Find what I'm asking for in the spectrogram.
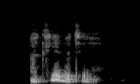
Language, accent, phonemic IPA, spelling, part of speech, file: English, Southern England, /əˈklɪv.ə.ti/, acclivity, noun, LL-Q1860 (eng)-acclivity.wav
- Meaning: A slope or inclination of the earth, as the side of a hill, considered as ascending, in opposition to declivity, or descending; an upward slope; ascent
